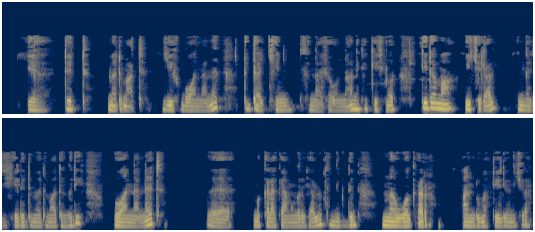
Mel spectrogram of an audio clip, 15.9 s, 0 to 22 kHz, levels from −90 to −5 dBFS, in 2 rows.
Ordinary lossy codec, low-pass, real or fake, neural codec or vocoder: MP3, 32 kbps; 7.2 kHz; real; none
